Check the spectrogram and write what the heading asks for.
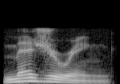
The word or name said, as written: measuring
